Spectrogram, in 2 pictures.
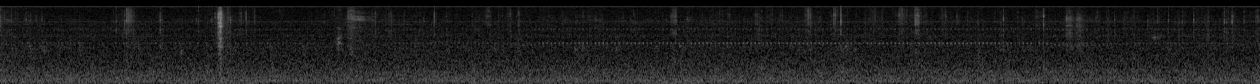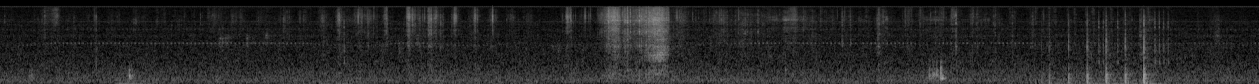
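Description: Scattered small clicks and rustles of fingers handling a miniature plastic gun barrel close to the microphone, with a denser run of clicks near the end and one louder, brief scraping rustle about nineteen seconds in.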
